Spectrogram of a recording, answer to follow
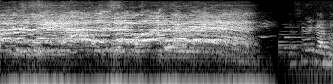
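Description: A busload of children shouting and cheering all at once inside a school bus, with a steady low rumble underneath. It cuts off suddenly near the end.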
